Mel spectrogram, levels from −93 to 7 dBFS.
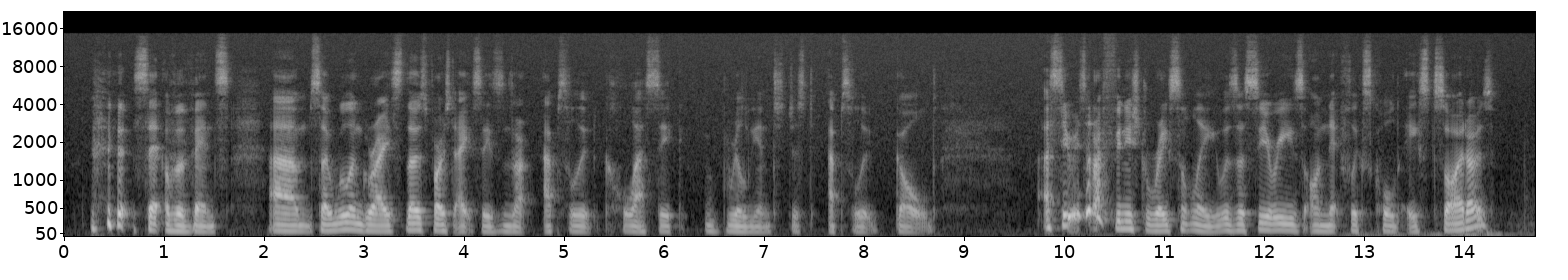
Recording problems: hiss; faint; throughout; 20 dB below the speech

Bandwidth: 14.5 kHz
